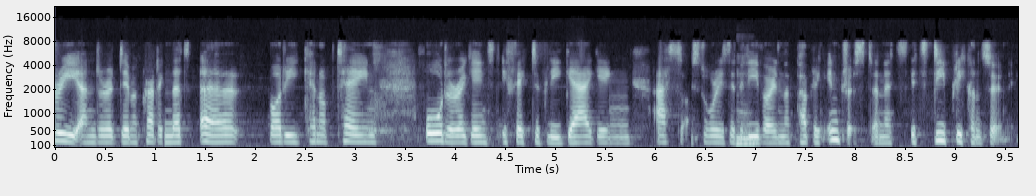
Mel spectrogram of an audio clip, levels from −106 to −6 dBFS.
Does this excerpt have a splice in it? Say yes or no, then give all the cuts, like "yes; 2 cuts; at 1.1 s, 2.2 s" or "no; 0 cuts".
yes; 6 cuts; at 1.1 s, 2.1 s, 3.7 s, 4.4 s, 6.4 s, 6.8 s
